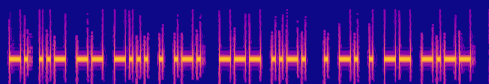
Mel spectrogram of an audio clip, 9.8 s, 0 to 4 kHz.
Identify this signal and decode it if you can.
Morse code, heard as a keyed tone, about 16 wpm, 700 Hz. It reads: NUMBER OF ENEMY
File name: cwmp3 / P1 SOUND PASSAGE 16 wpm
